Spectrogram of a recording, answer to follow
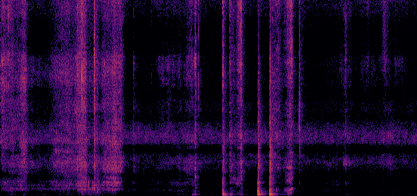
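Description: A cardboard box of mandarin oranges being handled: a cardboard rustle in the first couple of seconds, then a quick cluster of knocks and bumps about four and a half seconds in as the box and the oranges inside are moved.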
